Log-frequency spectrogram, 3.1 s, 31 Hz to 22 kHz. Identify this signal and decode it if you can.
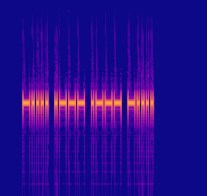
Morse code, heard as a keyed tone, about 36 wpm, 700 Hz. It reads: 6JJ6
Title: Four Challenging Letter-Number Combinations 35wpm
